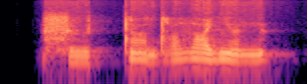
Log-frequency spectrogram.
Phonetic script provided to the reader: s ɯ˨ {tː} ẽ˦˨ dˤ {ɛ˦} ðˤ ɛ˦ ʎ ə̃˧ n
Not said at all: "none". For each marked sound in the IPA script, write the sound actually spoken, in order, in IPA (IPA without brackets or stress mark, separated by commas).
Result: tː, e˦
